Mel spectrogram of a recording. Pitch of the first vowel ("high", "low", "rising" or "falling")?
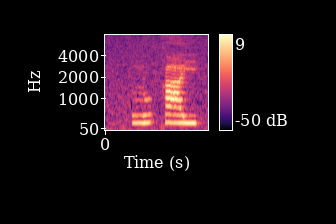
rising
